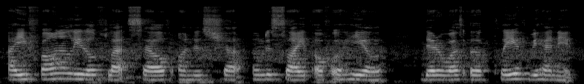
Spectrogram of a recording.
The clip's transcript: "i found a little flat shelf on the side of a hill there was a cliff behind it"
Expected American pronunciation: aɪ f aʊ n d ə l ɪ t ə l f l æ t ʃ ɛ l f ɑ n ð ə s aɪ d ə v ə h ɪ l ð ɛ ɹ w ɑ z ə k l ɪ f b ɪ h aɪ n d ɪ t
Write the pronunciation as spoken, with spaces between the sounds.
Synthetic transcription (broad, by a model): aɪ f aʊ n d ə l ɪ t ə l f l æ t s ɛ l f ɑ n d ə s aɪ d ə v ə h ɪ l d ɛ ɹ w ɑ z ə k l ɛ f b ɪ h aɪ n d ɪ t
